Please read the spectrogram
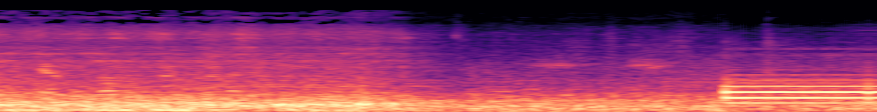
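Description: Vienna U-Bahn train running, heard from inside the carriage as a steady low rumble. Near the end a louder chord of steady tones starts suddenly.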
